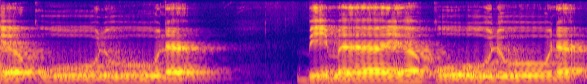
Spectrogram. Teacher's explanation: ഖാഫ് നിസ്ബിയ തഫ്ഖീം കൊടുക്കണം. ദമ്മ ആയതുകൊണ്ട് മൂന്നാമത്തെ ലെവലിലുള്ള തഫ്ഖീം നൽകി ഖാഫിനെ സ്വരഭാരത്തോടെ ഉച്ചരിക്കുക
